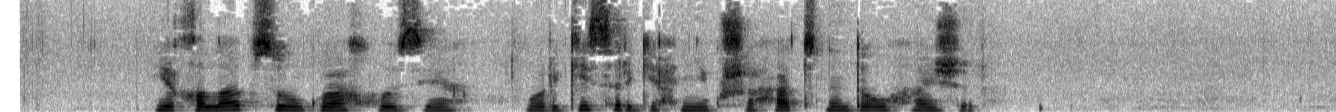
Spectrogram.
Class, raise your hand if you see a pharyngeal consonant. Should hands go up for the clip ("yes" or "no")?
yes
